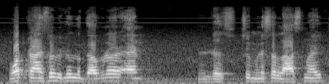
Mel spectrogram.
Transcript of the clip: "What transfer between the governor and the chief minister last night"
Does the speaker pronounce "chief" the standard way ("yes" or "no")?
yes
